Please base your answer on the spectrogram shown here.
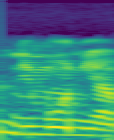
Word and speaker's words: pneumonia: PNEMONIA, P is silent here, P इसमें silent रहता है, इसे हम निमोनिया बोलते हैं।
